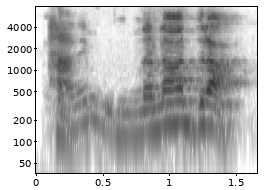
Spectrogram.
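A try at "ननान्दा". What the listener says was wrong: Nananda. No, there is no Repa. Nananda.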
